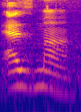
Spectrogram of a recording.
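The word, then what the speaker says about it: asthma: एज़मा. एज़मा. TH is silent.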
